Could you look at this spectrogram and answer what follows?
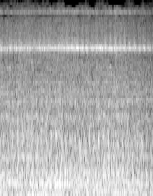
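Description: An army rescue helicopter over floodwaters roars as a steady, dense rotor-and-engine wash with a thin high whine, continuous and close throughout.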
